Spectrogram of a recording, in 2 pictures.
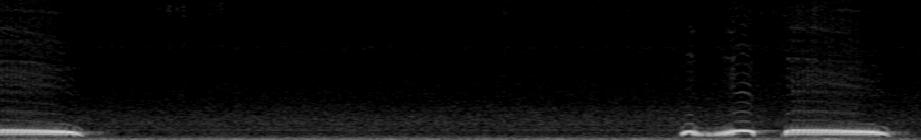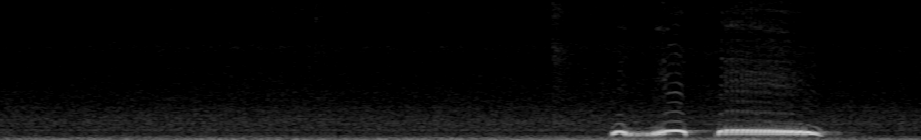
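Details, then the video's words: Thúc liu riu cooing of a spotted dove in the afternoon: a tail of one coo, then two phrases about four seconds apart, each a quick wavering double note and a sustained, soft, falling coo, over a low hum. "CU GÁY THÚC LIU RIU KÍCH BỔI BUỔI CHIỀU"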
